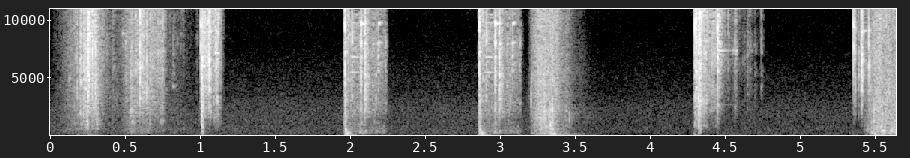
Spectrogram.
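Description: Short rustling clicks sound as game items are picked up.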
